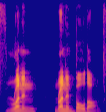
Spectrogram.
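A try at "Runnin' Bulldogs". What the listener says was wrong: It's like Raging Cajuns. Running Bulldogs, Raging Cajuns. No G on the end of it.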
